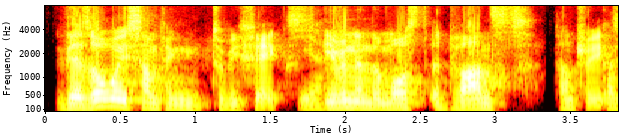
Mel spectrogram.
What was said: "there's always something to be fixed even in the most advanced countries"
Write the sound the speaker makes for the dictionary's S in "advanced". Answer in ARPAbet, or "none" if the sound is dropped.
S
